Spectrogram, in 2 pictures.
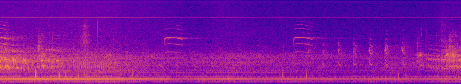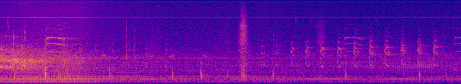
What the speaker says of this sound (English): The toms will, first thing in the morning, usually gobble at least once or twice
